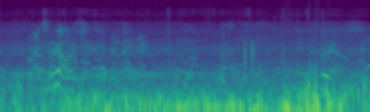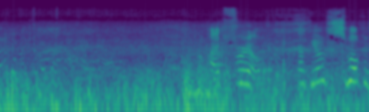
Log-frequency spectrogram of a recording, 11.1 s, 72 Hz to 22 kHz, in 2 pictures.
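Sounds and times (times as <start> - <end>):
faint voices of people: 0.0 - 11.0
wind buffeting microphone: 0.0 - 11.0.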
